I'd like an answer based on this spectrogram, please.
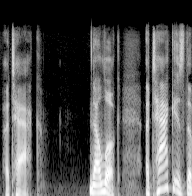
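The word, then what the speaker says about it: ATT&CK: And remember, that's pronounced attack.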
